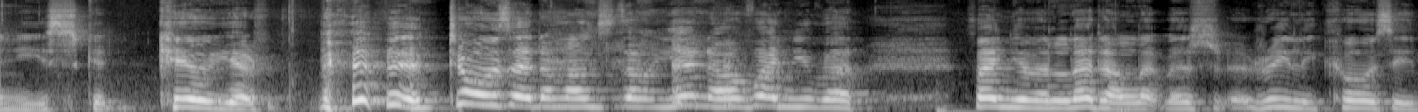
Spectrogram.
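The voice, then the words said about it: Scottish accent. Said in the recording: “that Scottish accent.”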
